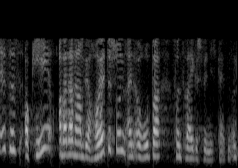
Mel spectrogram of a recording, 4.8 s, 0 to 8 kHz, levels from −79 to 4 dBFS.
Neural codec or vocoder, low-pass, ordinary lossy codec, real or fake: none; 7.2 kHz; AAC, 16 kbps; real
